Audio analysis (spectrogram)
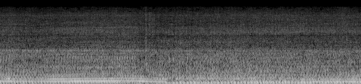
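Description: A Suzuki DRZ 400 motorcycle rides close by on a wet trail with puddles, its engine droning loud and steady, dipping in pitch midway, then holding a constant hum with no voices.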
